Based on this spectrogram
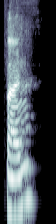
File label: "FUN", PHONETIC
